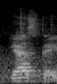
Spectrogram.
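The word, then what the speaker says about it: Gaspee: name of his ship gasps BAE now it's not spelled like it sounds so make sure you get that right okay Maria who was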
